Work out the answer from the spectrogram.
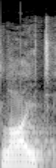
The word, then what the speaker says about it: light: وعكسها كلمة light الجي اتش برضه silent.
